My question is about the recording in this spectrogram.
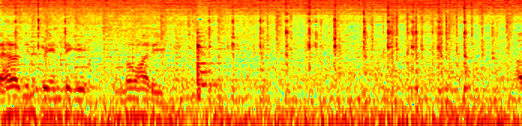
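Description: A stirring stick scraping and clicking against the sides of a metal paint can as paint is mixed, with quick irregular ticks, busiest in the second half. Paint is mixed in the can before spraying.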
